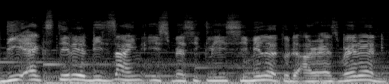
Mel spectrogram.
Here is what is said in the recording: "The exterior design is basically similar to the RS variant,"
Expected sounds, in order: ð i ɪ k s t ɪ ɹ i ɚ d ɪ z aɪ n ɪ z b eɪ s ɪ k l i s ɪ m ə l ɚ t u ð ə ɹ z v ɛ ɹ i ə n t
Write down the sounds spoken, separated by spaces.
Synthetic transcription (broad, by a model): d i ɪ k s t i ɹ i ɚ d ɪ z aɪ n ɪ s b eɪ s ɪ k l i s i m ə l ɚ t u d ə ɹ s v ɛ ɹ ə n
